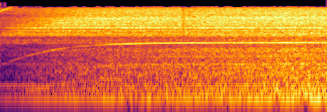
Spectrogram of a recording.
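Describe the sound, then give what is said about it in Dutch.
A vacuum cleaner motor spins up, its whine climbing in pitch over a steady, loud rushing roar that grows slightly louder, with no voices. “Dit zullen de meeste mensen toch wel herkennen als een gewoon stofzuiger.”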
